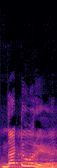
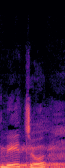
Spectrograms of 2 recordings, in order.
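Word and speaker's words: nature: यू आर ई हम टूरे ओह नो इट्स नॉट टूरे इट्स नेचर now call me इन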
